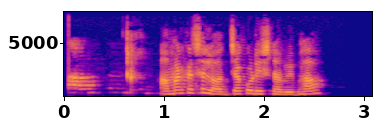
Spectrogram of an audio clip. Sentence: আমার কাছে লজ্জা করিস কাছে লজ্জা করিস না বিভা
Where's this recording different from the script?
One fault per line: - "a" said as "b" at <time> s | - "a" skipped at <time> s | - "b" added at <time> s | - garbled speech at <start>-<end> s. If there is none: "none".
- "কাছে লজ্জা করিস" skipped at 2.0 s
